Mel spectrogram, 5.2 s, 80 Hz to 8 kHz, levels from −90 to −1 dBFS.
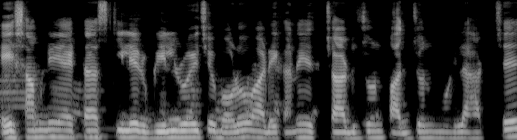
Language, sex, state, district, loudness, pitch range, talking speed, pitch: Bengali, male, West Bengal, North 24 Parganas, -32 LUFS, 125-145 Hz, 175 wpm, 135 Hz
